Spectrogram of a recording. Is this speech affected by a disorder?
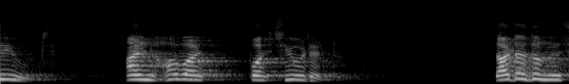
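Yes: cerebral palsy.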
